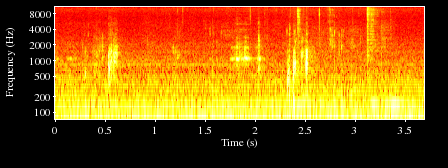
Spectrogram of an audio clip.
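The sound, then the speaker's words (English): Someone takes a quiet sip of a drink: a few soft, brief slurping and swallowing clicks spread over several seconds, with no talking. “I am going to take a sip of my drink.”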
